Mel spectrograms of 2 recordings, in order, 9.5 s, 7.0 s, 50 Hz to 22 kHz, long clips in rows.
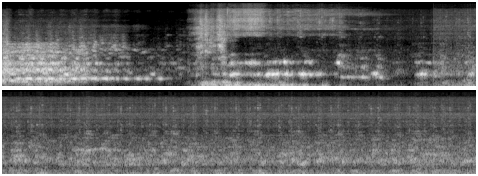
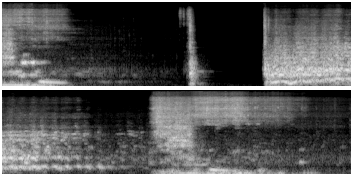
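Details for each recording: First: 1971 Cadillac Sedan DeVille big block V8, parked since 1986, running on fuel poured into the carb: after a sputtering catch it settles into a rough but steady run; not pulling fuel through the carb, but it runs. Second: 1971 Cadillac Sedan DeVille big block, parked since 1986, first start attempt with fuel poured into carb: short cranking bursts with gaps, catches, sputters and fades; hard start, won't stay running, owner suspects too much fuel.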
